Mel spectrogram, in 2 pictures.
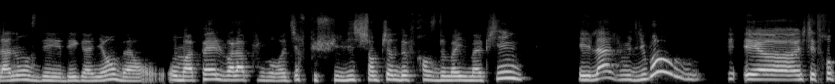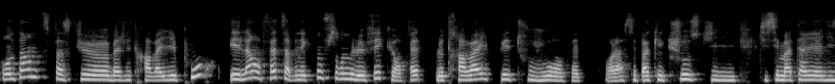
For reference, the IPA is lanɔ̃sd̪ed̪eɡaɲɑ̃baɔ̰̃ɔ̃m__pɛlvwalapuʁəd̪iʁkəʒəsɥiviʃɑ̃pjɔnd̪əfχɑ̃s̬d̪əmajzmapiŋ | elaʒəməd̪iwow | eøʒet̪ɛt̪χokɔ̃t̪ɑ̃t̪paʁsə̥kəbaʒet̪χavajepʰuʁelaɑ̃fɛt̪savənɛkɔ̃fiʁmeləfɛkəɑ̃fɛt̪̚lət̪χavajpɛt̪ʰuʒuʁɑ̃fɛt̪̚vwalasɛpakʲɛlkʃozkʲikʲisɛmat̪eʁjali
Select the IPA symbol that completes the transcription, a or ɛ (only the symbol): a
